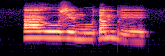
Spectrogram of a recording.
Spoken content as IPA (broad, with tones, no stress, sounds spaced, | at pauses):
a˦ ɣ o˦ z e˦˨ m uː˨ ɗ a˦ m b eː˨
